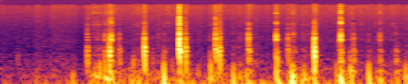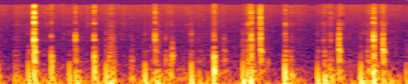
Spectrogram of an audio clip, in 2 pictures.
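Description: A small hollow wooden box is held between both hands while fingertips and nails quickly tap and scratch its sides and lid edges. After a brief quiet moment, a rapid stream of dry, sharp clicks and soft knocks follows, each with a dull low body and almost no ring.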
